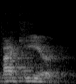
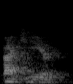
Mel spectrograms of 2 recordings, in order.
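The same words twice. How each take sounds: First: The h is dropped, linking the two words. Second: The h is clearly pronounced, words kept separate. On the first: "that H can disappear if you speak very quickly" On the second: "I would probably not have that catenation"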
